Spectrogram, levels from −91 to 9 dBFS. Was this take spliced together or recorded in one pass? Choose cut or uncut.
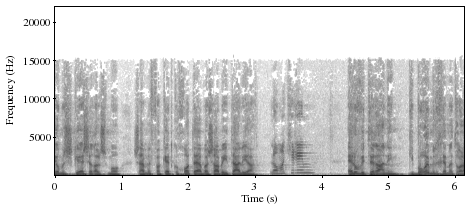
uncut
